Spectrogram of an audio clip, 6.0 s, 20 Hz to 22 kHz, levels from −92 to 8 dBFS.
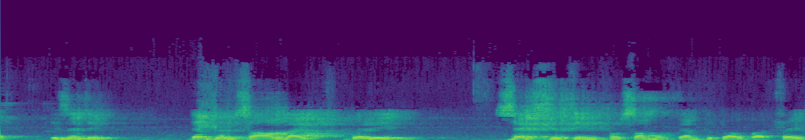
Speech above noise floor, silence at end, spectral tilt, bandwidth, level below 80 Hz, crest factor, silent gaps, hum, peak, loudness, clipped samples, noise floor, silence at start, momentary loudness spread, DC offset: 28 dB; 0 s; -5.5 dB/octave; 11.5 kHz; -34 dBFS; 12 dB; none; none; -4 dBFS; -14 LUFS; under 0.1%; -42 dBFS; 0 s; 7 LU; under 0.1%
